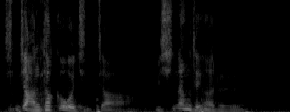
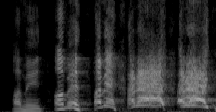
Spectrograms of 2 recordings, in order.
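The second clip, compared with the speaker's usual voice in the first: amens rising higher and louder; building amen; 6 semitones higher, 8 dB louder than usual. Shown as a demonstration. Preacher showing how excited amens should grow. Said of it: "막 이래야지".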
